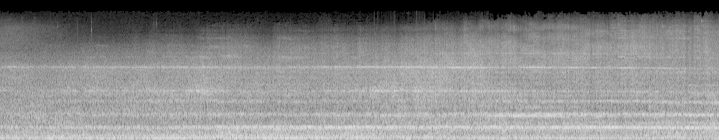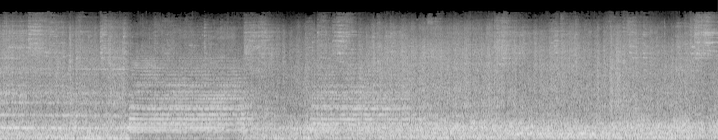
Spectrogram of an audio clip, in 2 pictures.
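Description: Union Pacific diesel freight locomotive's air horn holding a long steady chord over a deep engine rumble, then two shorter blasts in a different chord. After that, the rumble and rail clatter of coal hopper cars rolling past.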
